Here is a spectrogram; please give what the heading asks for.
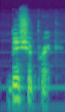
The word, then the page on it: bishopric: American English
